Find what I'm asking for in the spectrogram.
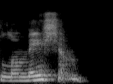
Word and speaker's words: Lomatium: Lomatium? Dissectum extract? Is that what LDM stands for? – So the way to pronounce it is lomatium.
